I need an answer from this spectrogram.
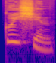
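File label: "кыйсин", Komi, female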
